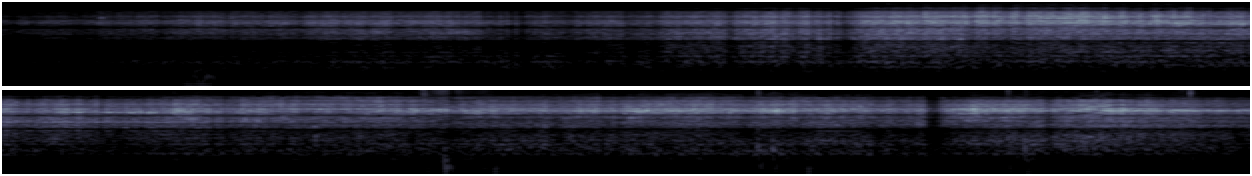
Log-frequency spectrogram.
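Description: Freight cars of a passing freight train clattering and rattling on the rails, growing louder over the first six seconds or so and then steady. It is heard played back through a laptop's small speaker, thin and without much low rumble.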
